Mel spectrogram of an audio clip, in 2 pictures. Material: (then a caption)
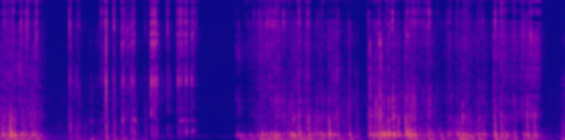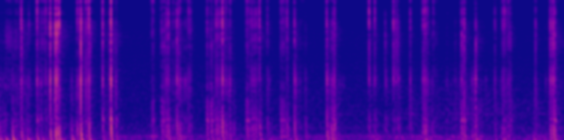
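Pearl. Pearls are tapped and scratched, giving dense, bright scraping bursts with a brief pause early on. These give way to a run of quick, sharp clicking taps that die away almost instantly.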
